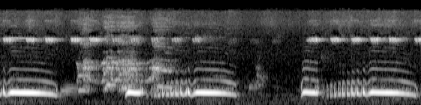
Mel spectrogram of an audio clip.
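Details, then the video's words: Male white dove (puter putih) calling to a female, energetic coos: a low clipped note, a rolling trill, then a long falling coo, repeated, with a thin high whistle from another bird over the top. "Puter Putih Gacor Jantan Memanggil Betina"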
